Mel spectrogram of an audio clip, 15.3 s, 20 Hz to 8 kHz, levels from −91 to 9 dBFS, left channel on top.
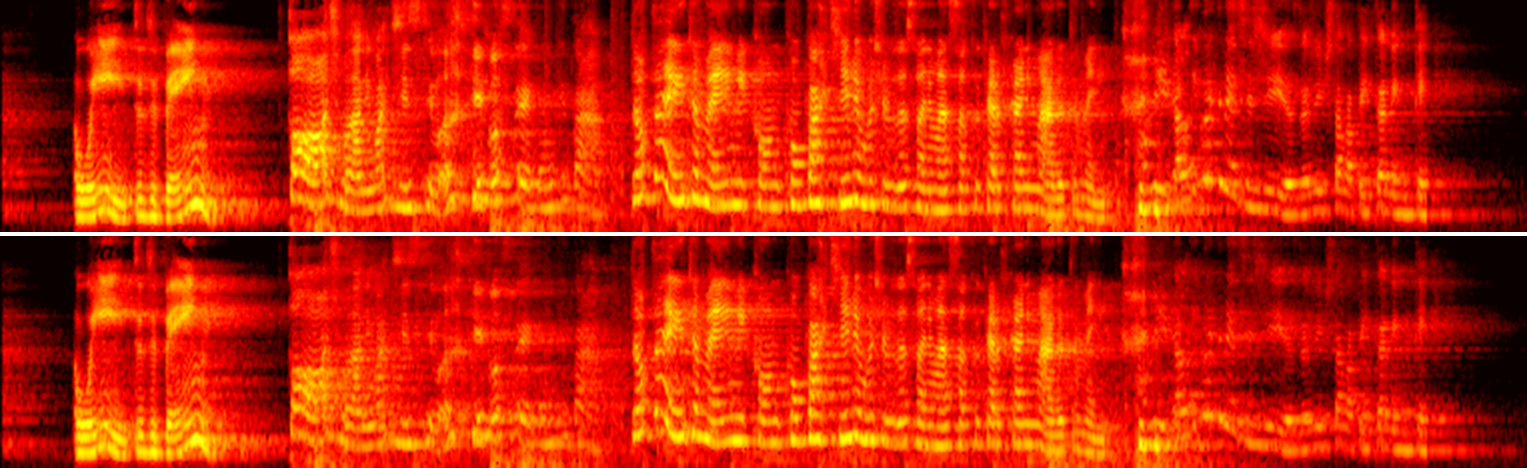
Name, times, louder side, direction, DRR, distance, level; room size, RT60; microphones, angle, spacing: voice 1, 0.7-2.2 6.3-11.6, left 1 dB, 5° left, 1.3 m, -21 dB
sound 1, 2.9-11.7, left 1 dB, 80° left, 3.1 m, -41 dB
voice 2, 2.9-6.1 11.4-14.3, left 6 dB, 40° left, 0.9 m, -25 dB
25.5 x 25.0 x 7.9 m
head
